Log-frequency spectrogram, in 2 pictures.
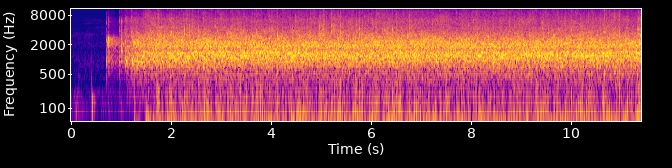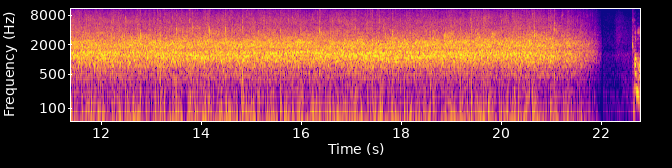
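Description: A large seated audience applauding: a few scattered claps, then full, steady applause from about a second in that dies away near the end.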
